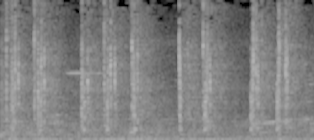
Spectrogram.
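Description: Marching band drum section playing a run of sharp, crisp strikes, about three or four a second, with no brass playing.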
